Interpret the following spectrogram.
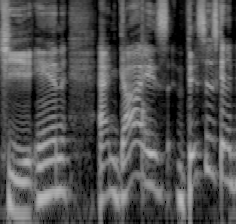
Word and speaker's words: Kian: Hey everyone, it's Kian for the Rideshare guy, pronounced Kian.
